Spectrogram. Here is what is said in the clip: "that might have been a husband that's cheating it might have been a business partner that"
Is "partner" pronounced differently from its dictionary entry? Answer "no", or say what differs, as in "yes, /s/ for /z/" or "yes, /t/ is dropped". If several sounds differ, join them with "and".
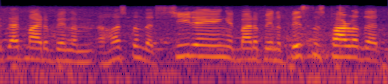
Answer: yes, /n/ is dropped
